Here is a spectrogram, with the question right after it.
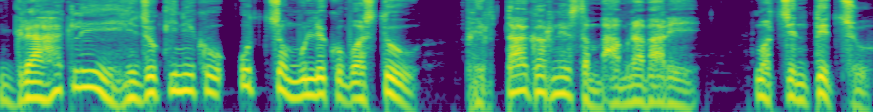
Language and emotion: Nepali, fearful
